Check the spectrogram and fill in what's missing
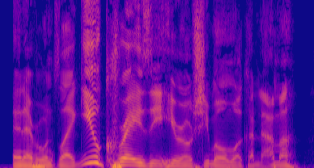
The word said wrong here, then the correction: Hiroshi Yamauchi: Hiroshi Yamauchi. – Hiroshi Yamauchi.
